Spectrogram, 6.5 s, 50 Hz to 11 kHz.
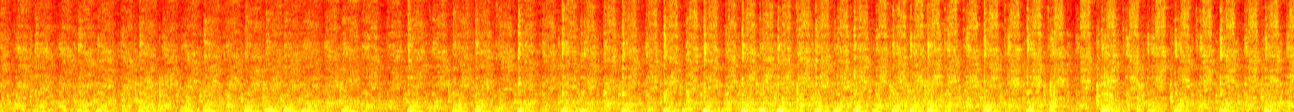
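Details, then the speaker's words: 1974 Honda TL125 trials bike after fresh gas, carb cleaning, cleaned points and set ignition timing: quick, even single-cylinder putter at idle with crisp regular firing, no skips or pops; runs much better. "okay here we are fresh gas in it an ignition tune up with cleaning the points setting the timing cleaning the carb better all right much better"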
